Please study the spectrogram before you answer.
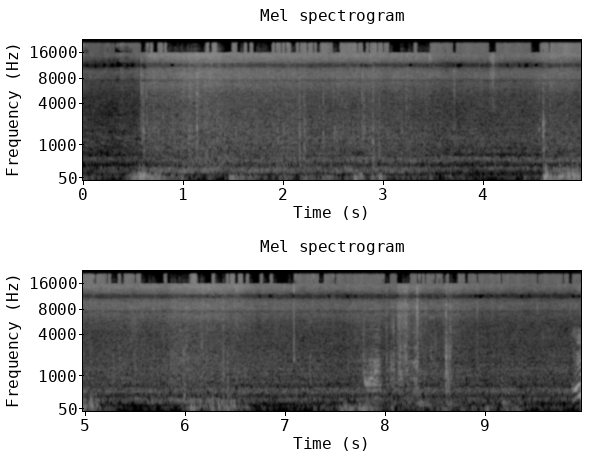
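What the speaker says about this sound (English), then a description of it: "Look at all those bees. They all went in there." A swarm of honeybees buzzes steadily inside a bush outdoors, a dense, continuous drone close by with occasional rustles and thumps of branches being shaken.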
